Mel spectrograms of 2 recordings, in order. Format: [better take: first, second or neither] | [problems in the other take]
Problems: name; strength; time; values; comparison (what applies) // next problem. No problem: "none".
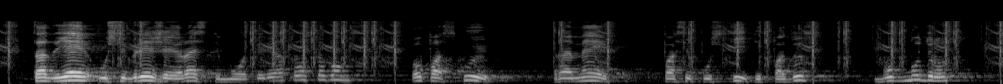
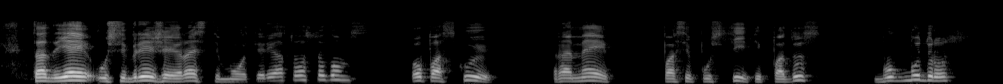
second | background sound (Camera); 18 dB below the speech // room echo; dies away in 1 s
